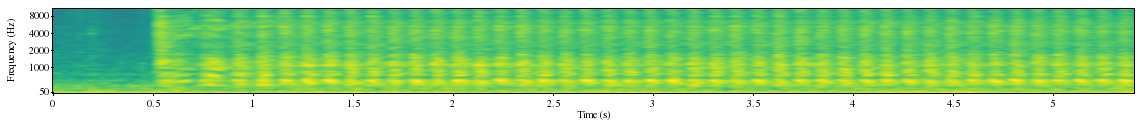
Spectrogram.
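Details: 2014 Ford Fusion cranking with the fuel pump relay pulled for a relative compression test: steady starter chug, about three pulses a second, each stroke even; compression sounds balanced across cylinders.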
